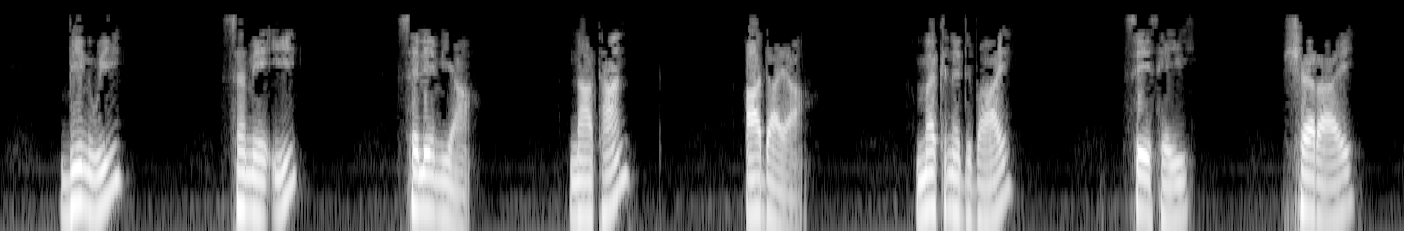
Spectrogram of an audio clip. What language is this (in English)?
Amharic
